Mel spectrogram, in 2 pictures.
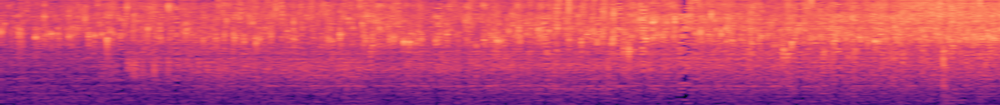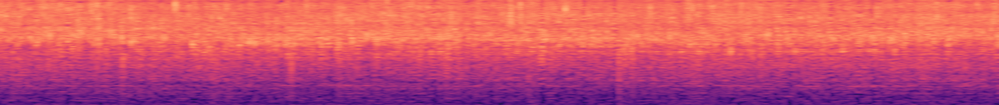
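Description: Minced-beef galawati kababs shallow-frying in a little oil over medium-low heat: a steady crackling sizzle that grows louder over the first few seconds and then holds even.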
